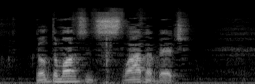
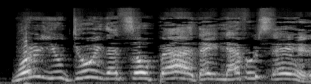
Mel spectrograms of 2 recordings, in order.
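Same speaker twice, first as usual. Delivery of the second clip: exasperated shout; 13 semitones higher, 7 dB louder than usual. Real, not acted. Reviewer ranting that the show never says it, exasperated high shout.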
